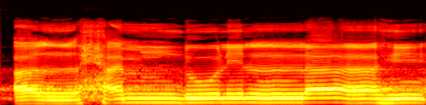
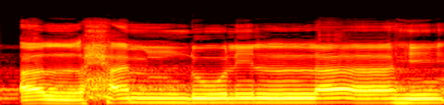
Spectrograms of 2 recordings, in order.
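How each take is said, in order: No difference in how they are said.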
